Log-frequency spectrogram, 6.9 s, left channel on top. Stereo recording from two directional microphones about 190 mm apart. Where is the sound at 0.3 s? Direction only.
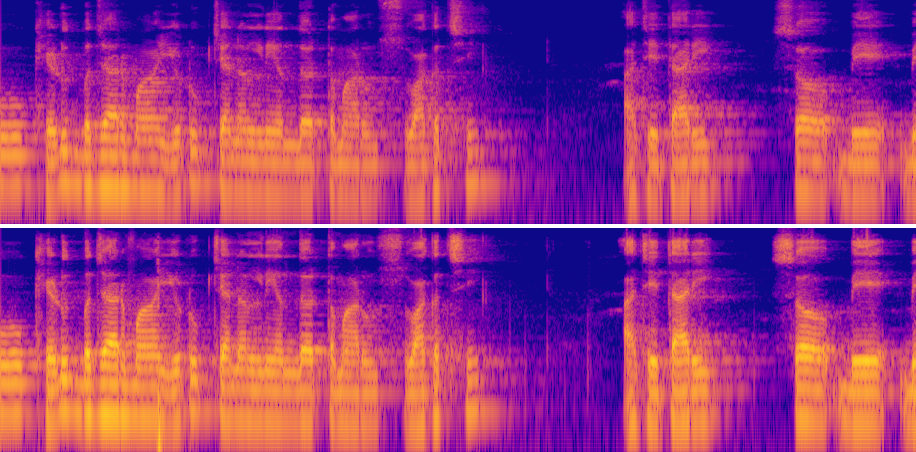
20° right (ahead or behind).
